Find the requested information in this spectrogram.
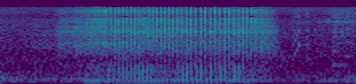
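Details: Cheese, a French Bulldog, snores while asleep: one long drawn-in snore, a rapid rattling flutter lasting about a second, then fades into a soft exhale in a quiet room.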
